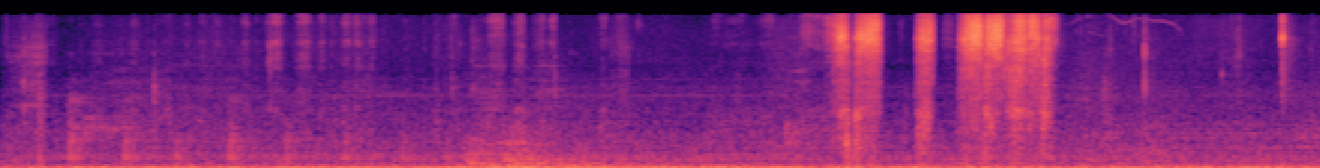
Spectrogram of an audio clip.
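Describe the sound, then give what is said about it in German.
A pen scratches and scribbles across paper in quick, uneven strokes as a guestbook entry is written, fairly clear, with a few sharper bursts of writing near the end and no talking. “So, zum Ende gibt es noch den Eintrag in unser Gästebuch der Riesen.”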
